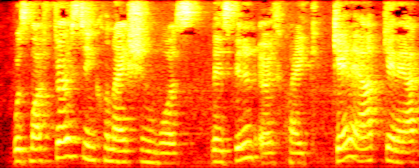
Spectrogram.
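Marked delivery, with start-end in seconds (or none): none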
